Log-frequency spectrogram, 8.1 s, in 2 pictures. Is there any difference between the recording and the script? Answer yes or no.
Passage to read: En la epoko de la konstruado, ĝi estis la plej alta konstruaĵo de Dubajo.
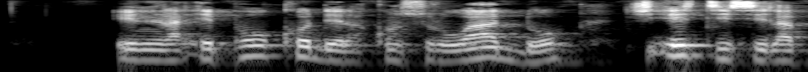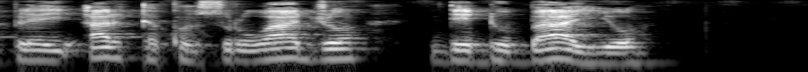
no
